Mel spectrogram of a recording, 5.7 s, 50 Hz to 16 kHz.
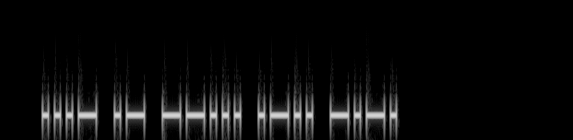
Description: Morse code, heard as a keyed tone, about 20 wpm, 700 Hz. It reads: VA7LC
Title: DXCC-100 Call Signs - 5 Characters - 20wpm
